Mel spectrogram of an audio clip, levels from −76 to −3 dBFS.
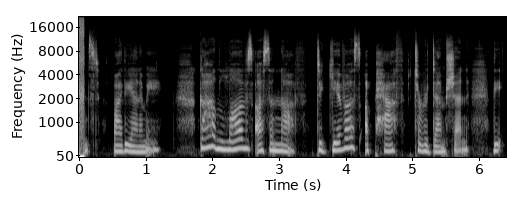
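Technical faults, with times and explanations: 0.00 to 0.10 s, file tags played as audio: the player began decoding at the very start of the file and treated the metadata block as sound, so the bytes of the text tags went out as sample values. Character codes sit in a narrow band of positive numbers, so they come out as a loud, harsh rasp pushed off-centre to one side. The zero padding that follows reads as silence, and then the speech begins.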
